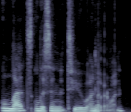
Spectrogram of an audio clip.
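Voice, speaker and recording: Casual woman podcast host, slightly low voice. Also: moderate pace. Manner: animated, swears freely. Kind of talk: casual reactive podcast chat.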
